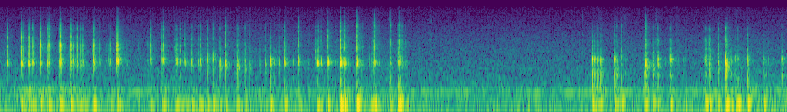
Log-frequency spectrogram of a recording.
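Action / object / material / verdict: scrape / rhinestone-covered high-heel shoe / rhinestones / none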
